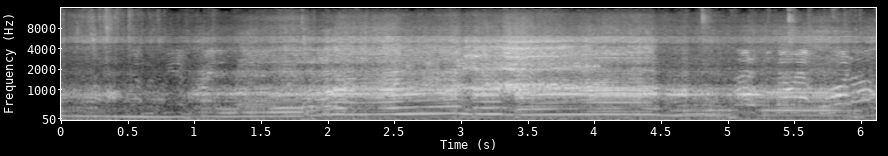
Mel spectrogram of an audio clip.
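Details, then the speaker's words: Drift car with CA engine at 140 kW after dyno retune and new fuel pump, revving to redline on track: engine note climbs cleanly and holds strong over tyre squeal, no stumble or misfire; runs healthy. "And as you can hear, the car sounds so much more happy with the uh with the new fuel pump and that retune. It was just on song."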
